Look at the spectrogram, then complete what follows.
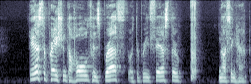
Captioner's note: blows raspberry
